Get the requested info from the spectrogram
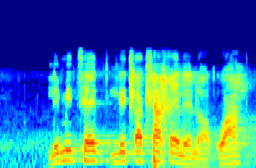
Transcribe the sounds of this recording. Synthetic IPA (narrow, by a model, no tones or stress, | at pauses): lɪmɪt͡sʰɛlɪt͡ɬat͡ɬʰaχɛlɛlwakwa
